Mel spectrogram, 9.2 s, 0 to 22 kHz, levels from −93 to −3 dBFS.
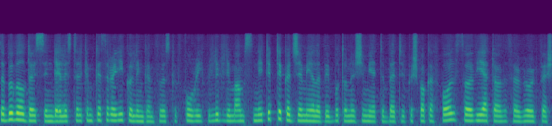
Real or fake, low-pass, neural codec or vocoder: fake; 7.2 kHz; codec, 16 kHz, 0.2 kbps, FocalCodec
